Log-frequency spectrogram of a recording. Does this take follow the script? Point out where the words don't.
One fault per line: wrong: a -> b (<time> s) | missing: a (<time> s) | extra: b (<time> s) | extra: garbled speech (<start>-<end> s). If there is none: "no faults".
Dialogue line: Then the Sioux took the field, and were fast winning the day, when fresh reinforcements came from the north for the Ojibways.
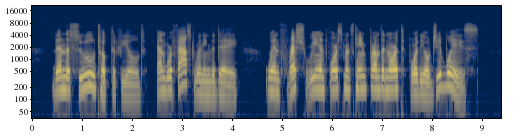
no faults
